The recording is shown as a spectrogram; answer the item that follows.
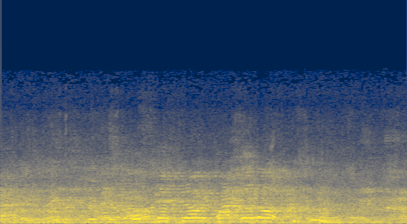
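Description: Crowd of spectators and coaches talking and calling out at once, several voices overlapping over a steady hubbub, with louder calls in the middle.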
